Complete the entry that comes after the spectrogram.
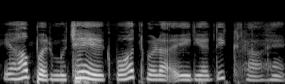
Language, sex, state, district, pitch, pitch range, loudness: Hindi, female, Himachal Pradesh, Shimla, 220 Hz, 210-270 Hz, -16 LUFS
